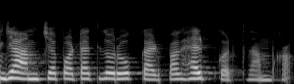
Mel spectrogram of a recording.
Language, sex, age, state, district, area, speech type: Goan Konkani, female, 18-30, Goa, Pernem, rural, spontaneous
